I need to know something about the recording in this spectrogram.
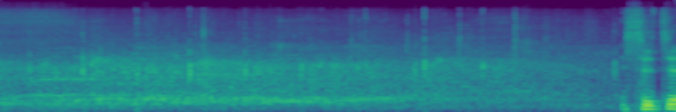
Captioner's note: applause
